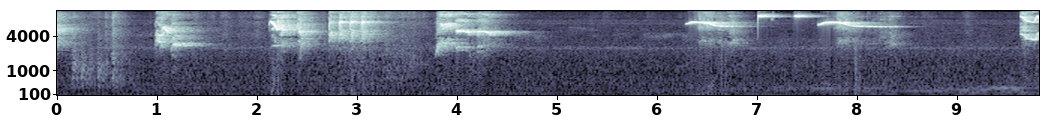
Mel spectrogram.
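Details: Song of an orange-headed thrush, offered as therapy and as a lure: clusters of high, rapid, rasping phrases, then clear thin whistles sliding down and up in the second half.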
